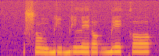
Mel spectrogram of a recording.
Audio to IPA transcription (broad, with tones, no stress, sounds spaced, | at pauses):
s ɔ̃˧ ɡ͡b i˧ b i˧ l e˧ ɾ ɔ˧ ɡ͡b e˦ k ɔ˦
